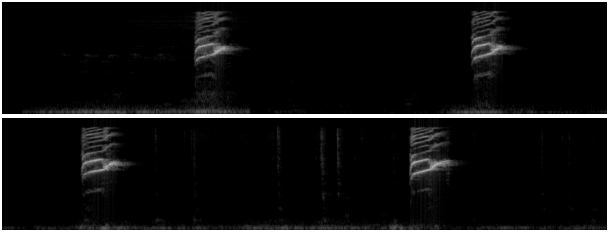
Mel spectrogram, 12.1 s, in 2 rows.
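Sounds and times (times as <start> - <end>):
Atlantic canary song trills: 0.3 - 2.5, 4.6 - 5.3, 6.8 - 7.6, 10.0 - 10.9.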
